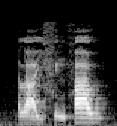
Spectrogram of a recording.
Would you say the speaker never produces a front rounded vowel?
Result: yes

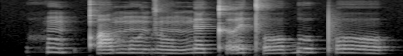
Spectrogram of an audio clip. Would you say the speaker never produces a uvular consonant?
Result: no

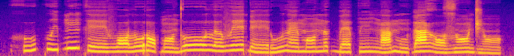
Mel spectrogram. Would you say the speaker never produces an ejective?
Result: yes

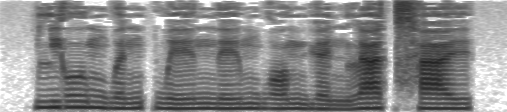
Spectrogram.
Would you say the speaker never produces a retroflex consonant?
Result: yes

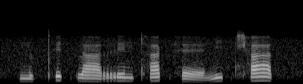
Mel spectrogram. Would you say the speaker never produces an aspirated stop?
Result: no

